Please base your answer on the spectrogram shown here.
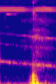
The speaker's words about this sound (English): Yep, siren's going by. Boy, I hope nobody's hurt.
